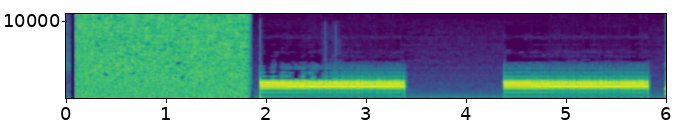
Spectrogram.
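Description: Television static hiss for about two seconds, then two long steady electronic beeps, each about a second and a half long, with a second of silence between them.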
